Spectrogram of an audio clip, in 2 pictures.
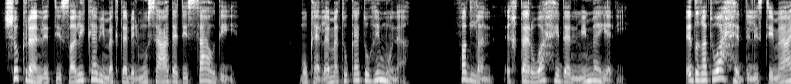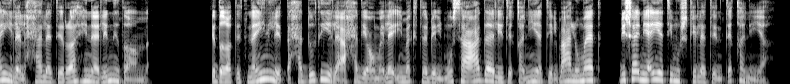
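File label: arabic female narration, voice demos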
